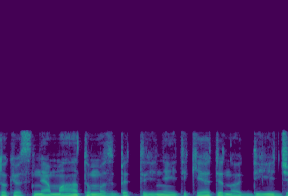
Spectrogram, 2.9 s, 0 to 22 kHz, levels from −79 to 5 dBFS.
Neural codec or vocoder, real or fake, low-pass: none; real; 7.2 kHz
